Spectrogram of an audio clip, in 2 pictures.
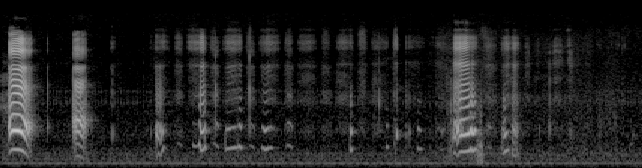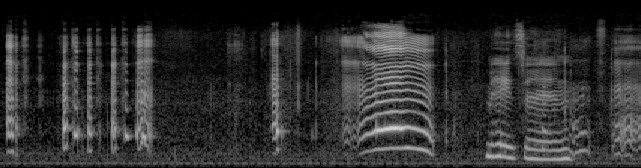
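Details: Infant crying during tummy time, which he dislikes: intermittent fussing and whimpers building to a full wailing cry, with a low room hum.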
